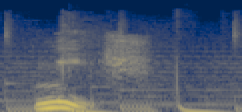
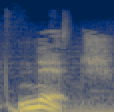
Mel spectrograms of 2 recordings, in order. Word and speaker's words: niche: pronunciation is asthma next up is niche some people pronounce it as Niche but the correct way to say it is niche moving on to chaos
